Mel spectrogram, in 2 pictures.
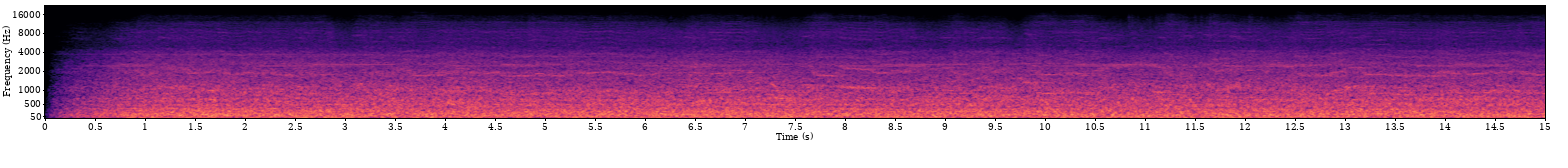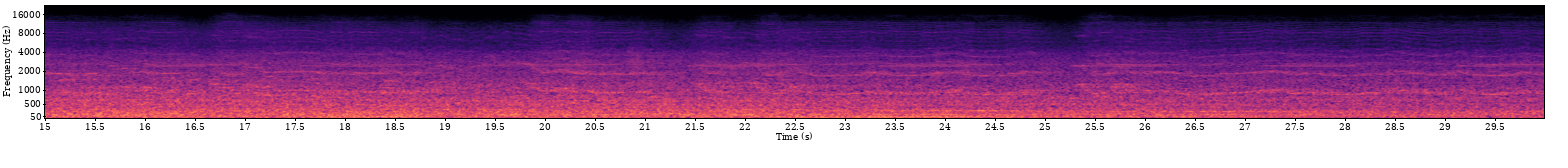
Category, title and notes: Soundscapes > Indoors
Field recording in the garage of a catamaran ferry as it approaches a port. Engine noise and people can be heard.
